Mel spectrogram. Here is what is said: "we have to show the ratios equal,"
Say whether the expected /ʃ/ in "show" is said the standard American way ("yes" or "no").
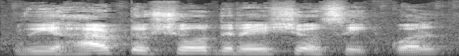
yes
